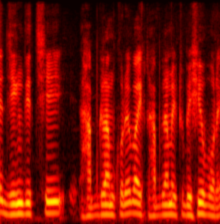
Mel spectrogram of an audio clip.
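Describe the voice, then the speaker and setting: With an unremarkable speaking voice, a man talks at a fairly high pitch and with fairly even intonation. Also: dry, close sound with no echo. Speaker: orchard owner and YouTuber. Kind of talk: garden walkthrough tutorial. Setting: outdoors in orchard.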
